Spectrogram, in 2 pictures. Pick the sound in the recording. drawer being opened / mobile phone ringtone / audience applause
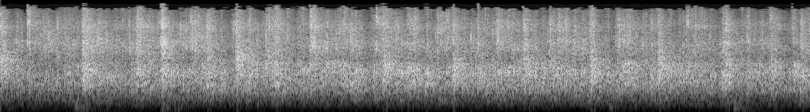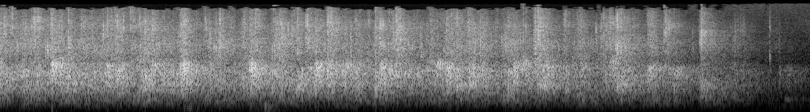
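audience applause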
